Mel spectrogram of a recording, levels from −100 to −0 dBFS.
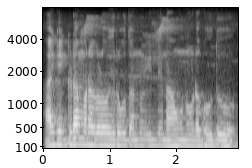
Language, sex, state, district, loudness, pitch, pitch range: Kannada, male, Karnataka, Koppal, -18 LUFS, 120 Hz, 115-130 Hz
